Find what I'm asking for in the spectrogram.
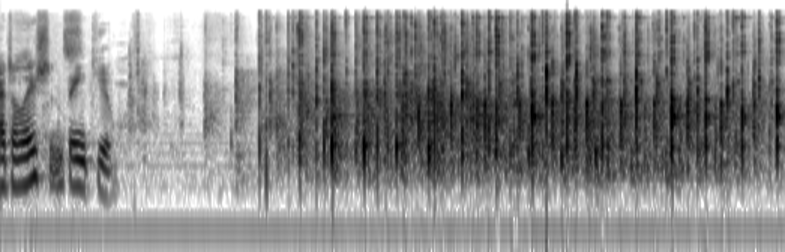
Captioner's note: attendees applauding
